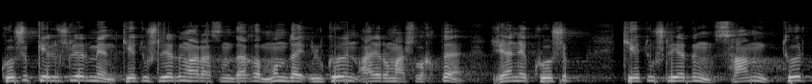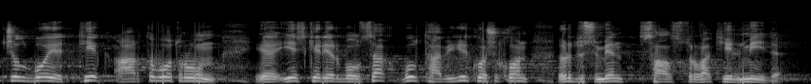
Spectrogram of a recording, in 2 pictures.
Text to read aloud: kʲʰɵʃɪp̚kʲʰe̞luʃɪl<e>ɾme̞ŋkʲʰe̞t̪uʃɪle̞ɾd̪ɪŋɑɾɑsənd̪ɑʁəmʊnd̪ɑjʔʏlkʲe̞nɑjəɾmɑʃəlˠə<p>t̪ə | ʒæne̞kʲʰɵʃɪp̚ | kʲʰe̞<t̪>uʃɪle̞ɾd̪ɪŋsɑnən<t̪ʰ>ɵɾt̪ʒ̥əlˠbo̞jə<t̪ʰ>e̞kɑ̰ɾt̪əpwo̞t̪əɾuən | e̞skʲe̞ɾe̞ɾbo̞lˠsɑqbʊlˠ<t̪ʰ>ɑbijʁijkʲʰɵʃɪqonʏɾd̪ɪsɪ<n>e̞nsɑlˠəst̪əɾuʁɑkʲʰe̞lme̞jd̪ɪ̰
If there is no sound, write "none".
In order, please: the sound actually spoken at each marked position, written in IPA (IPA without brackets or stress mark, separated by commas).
e, q, t̪, t̪ʰ, t̪ʰ, t̪ʰ, m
